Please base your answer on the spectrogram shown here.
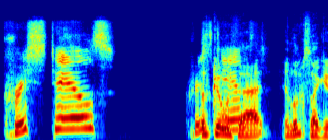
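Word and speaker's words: Cris Tales: I know that is it pronounced Chris Tales? Let's go with that. It looks like it is. Christ like- Ales, I believe it's pronounced. It's pronounced Christ Ales.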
